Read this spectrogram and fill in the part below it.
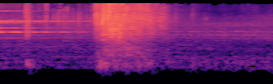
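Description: A magical whoosh bursts and fades.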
